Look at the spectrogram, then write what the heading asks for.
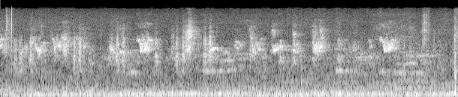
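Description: A flock of small birds chirping, many short high chirps overlapping one another without pause.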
